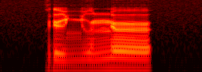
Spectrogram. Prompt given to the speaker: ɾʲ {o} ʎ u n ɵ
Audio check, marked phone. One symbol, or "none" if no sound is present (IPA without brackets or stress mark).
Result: o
